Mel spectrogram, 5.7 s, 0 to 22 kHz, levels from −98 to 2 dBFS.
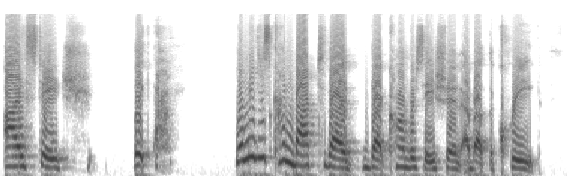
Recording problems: distortion; heavy; 13% of the sound clipped

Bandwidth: 15.5 kHz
